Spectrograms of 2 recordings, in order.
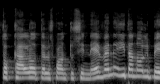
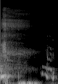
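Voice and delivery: high laugh, dying of it; helpless high giggling; helpless laughter; 7 semitones higher, 8 dB quieter than usual. Real, not acted. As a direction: laugh till you can't take it. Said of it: "Δεν μπορώ, πεθαίνω".

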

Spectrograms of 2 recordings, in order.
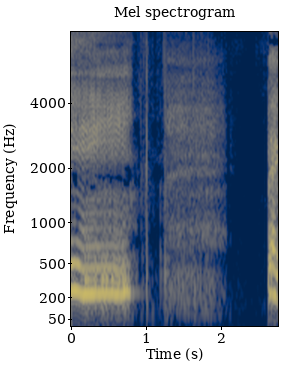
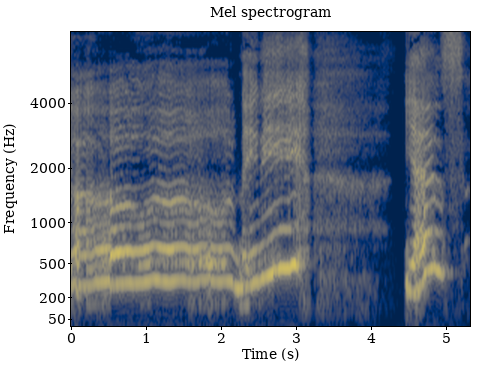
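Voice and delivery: higher, drawn-out hesitant yes; mock reluctant consent; reluctant giving in; 10 semitones higher, much slower than usual. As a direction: give in with a sigh. God grudgingly giving in.

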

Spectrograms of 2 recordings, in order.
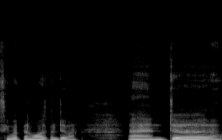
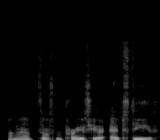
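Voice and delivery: softer, dropped-down aside; quieter aside; 8 dB quieter than usual. Real, not acted. Host adds a nod to Steve, softer. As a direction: tuck it away under the breath. Repeats line, swaps trolls for Steve.

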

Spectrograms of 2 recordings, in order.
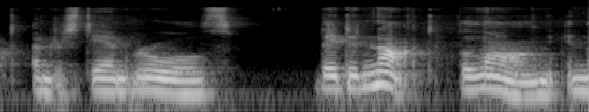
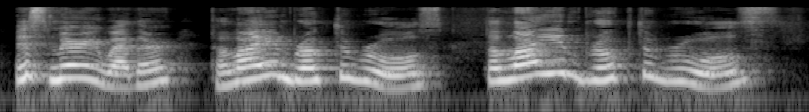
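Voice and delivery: louder, higher, hurried alarm; urgent tattling call; 9 semitones higher, 7 dB louder than usual. A narrator's reading. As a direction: tell on the lion as he rushes down the hall. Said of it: "he called as he walked".

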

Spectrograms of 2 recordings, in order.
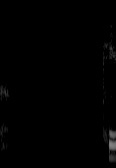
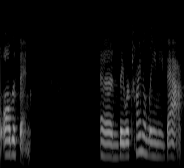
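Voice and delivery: ordinary delivery

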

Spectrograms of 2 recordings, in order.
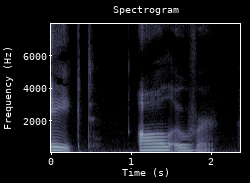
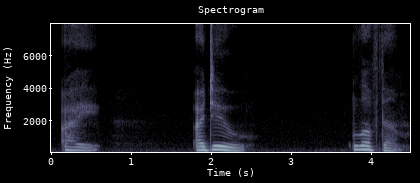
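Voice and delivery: awkward; slower than usual. Acted. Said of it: "he said a little awkwardly".

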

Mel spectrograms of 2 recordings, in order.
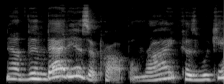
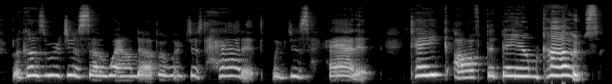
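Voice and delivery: fed-up outburst; 10 semitones higher than usual. Pretend. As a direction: let the frustration boil over into a shout. Caregiver fed up, exploding.

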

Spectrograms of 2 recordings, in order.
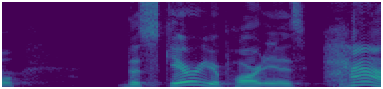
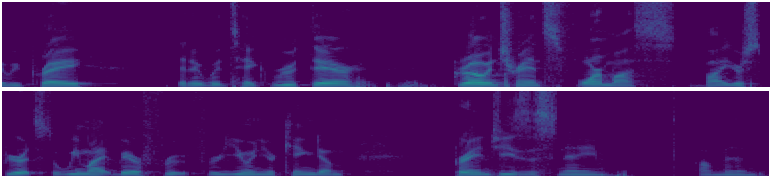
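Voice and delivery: low, subdued praying voice, softening to the amen; gentle corporate prayer, settling lower; spoken prayer; 4 semitones lower, 4 dB quieter than usual. Real, not acted. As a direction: pray quietly on behalf of the congregation. Leads a prayer.

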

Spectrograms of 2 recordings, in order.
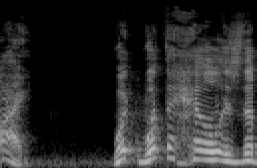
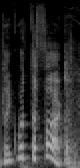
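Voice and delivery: ordinary delivery

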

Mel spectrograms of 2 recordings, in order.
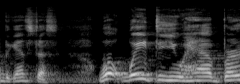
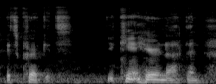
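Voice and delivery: mock hush; 9 semitones lower, 9 dB quieter than usual. Silent churchmen, half asleep.

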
